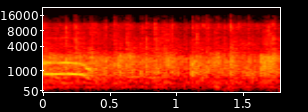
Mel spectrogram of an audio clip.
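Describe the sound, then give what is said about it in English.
A large audience at City Hills Church claps steadily together, a dense wash of applause at a moderate, even level, with faint voices mixed in. “Come on, you ought to clap louder than that.”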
